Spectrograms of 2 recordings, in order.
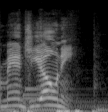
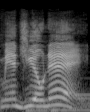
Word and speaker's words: Manion: Chuck Manion or Manioni or is it Manion? It's Manion. There you go.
